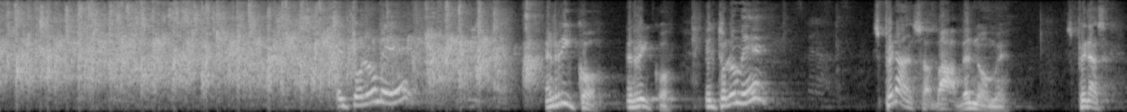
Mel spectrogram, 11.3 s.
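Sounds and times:
crowd applauding: 0.0s - 5.6s
speech: 3.4s - 4.4s, 5.4s - 7.8s, 8.8s - 11.2s.

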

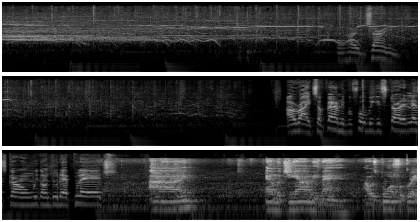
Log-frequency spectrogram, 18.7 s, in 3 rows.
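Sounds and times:
whoops and cheers: 0.0s - 9.8s
audience clapping: 0.0s - 10.0s
speech: 5.0s - 6.1s, 10.5s - 15.4s, 16.4s - 18.7s.

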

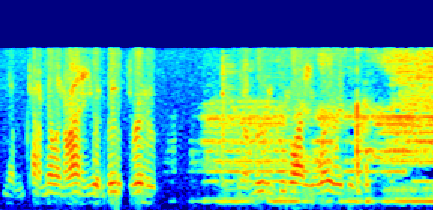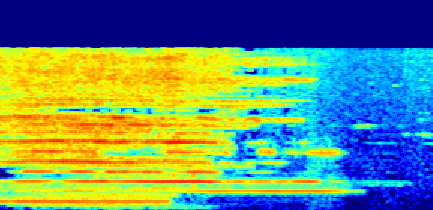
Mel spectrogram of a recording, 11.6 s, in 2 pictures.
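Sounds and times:
speech: 0.2s - 7.0s
city mosquito spraying truck droning past: 2.6s - 10.6s.

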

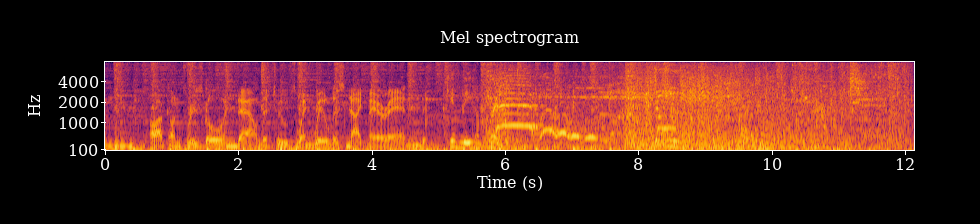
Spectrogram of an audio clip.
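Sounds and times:
speech: 0.7s - 6.3s
train wreck crash sound effect: 5.6s - 12.1s.

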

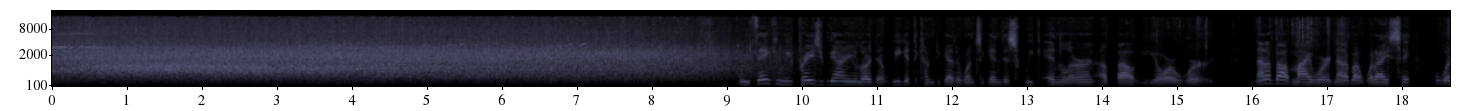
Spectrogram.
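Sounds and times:
audience clapping: 0.0s - 10.0s
speech: 9.2s - 18.6s.

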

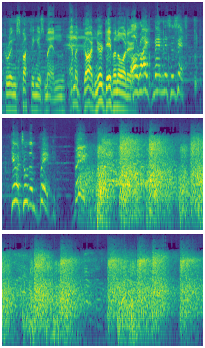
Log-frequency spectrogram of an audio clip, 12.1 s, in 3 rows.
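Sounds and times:
speech: 0.0s - 6.3s
outburst of gunshots and continuing gunfire: 5.6s - 12.0s.

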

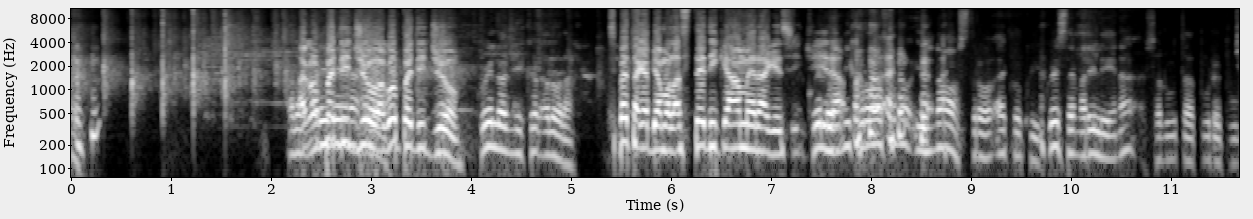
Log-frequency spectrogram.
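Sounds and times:
laughter: 0.0s - 0.4s, 7.7s - 8.8s
speech: 0.0s - 0.4s, 2.2s - 11.6s
audience clapping: 0.0s - 5.9s.

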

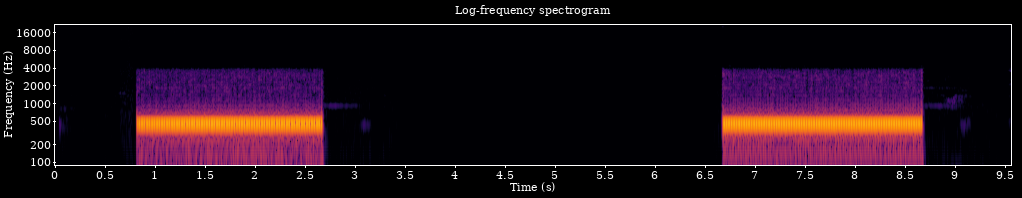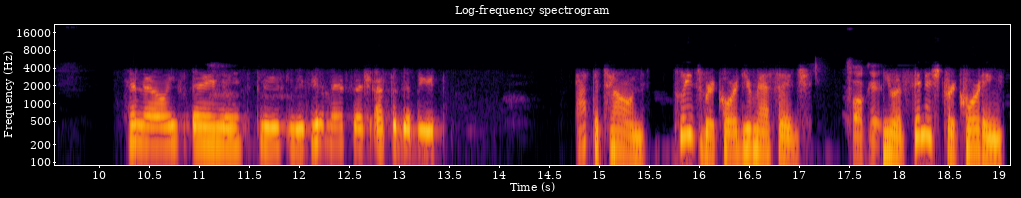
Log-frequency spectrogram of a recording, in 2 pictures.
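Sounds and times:
telephone ringing tone while calling: 0.8s - 2.8s, 6.7s - 8.8s
speech: 10.3s - 13.5s, 14.8s - 19.0s.

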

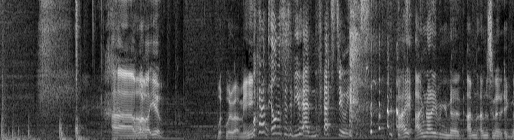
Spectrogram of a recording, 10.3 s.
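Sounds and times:
sharp knocks on wood: 0.0s - 1.8s
speech: 2.2s - 3.4s, 4.4s - 10.2s
laughter: 7.0s - 8.3s.

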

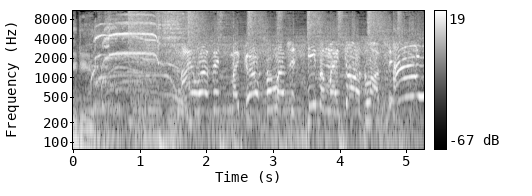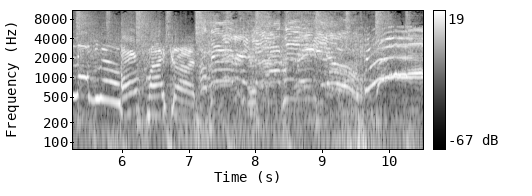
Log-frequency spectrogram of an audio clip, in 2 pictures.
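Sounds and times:
party crowd cheering and whooping: 0.2s - 1.7s, 9.2s - 10.5s
overlapping high yells and sliding shouts: 0.3s - 1.8s, 7.2s - 10.5s
speech: 2.5s - 10.0s.

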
